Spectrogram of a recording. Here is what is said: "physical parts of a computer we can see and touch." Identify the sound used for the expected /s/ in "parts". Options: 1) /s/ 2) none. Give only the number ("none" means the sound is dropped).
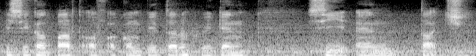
2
